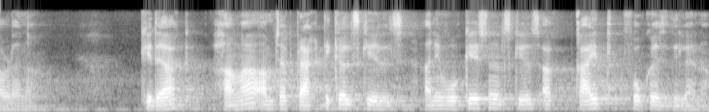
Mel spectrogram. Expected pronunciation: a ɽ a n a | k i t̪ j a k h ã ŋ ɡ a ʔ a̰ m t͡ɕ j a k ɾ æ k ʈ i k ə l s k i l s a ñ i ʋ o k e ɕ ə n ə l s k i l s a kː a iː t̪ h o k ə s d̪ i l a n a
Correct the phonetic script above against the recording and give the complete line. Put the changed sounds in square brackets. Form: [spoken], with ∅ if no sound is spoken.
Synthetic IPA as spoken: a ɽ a n a | k i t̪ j a k h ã ŋ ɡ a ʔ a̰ m t͡ɕ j a [p] ɾ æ k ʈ i k ə l s k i l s a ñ i ʋ o k e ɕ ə n ə l s k i l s a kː a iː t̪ [f] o k ə s d̪ i l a n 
